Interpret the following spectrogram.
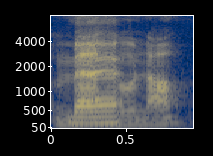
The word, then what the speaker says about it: Main: to butcher for now Main or my man so do not pronounce the N do not pronounce the N so man yes M okay perfect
